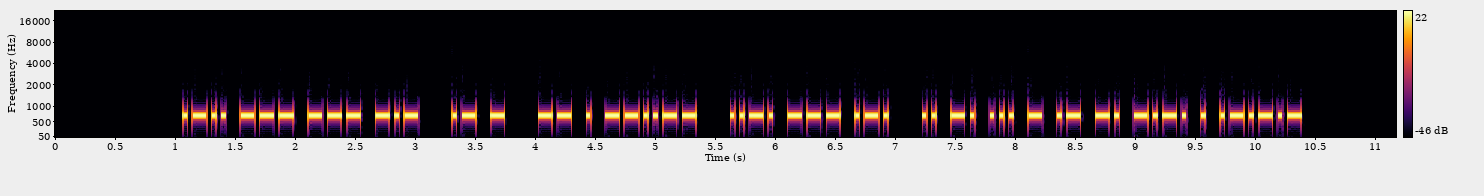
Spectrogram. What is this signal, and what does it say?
Morse code, heard as a keyed tone, about 32 wpm, 700 Hz. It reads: LOOK AT ME, FOR INSTANCE.
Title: Sentences from Top 1000 Words - Review Part 5 - 30wpm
